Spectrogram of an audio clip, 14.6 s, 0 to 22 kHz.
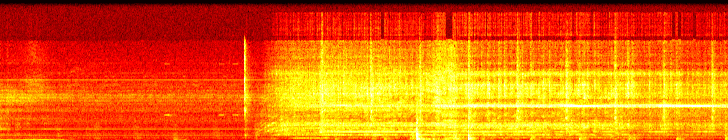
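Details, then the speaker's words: Skywalker V1 drum motor running, compared with the V2: quiet at first, then a steady whirring hum with a few handling bumps; sounds normal, not as bad as remembered though a little louder than the V2; V1 drum motors have a plastic gear. "honestly these new units have a lot better like I think they have a lot better drum Motors in the B1 cuz this doesn't sound as bad as I remember but you could tell that it's a little bit louder right"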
